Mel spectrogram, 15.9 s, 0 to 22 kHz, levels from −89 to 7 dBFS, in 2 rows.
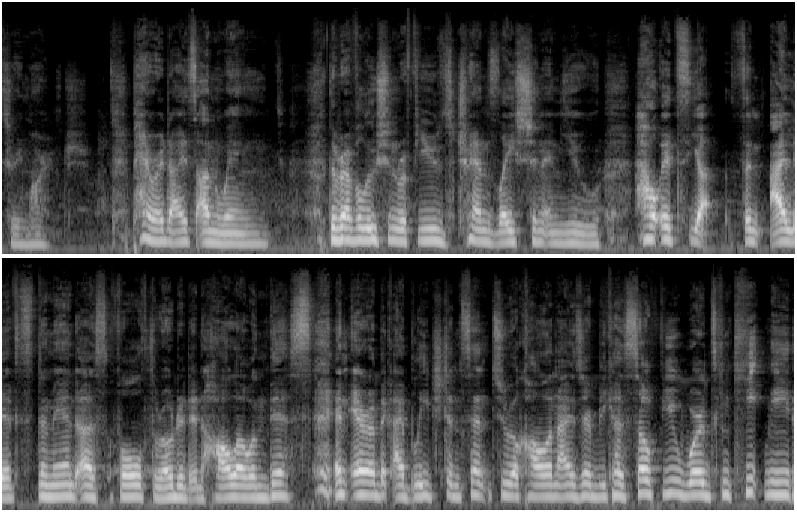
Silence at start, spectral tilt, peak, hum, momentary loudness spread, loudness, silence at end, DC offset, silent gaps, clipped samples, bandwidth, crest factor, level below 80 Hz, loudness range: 0.05 s; -7 dB/octave; 0 dBFS; none; 11 LU; -17 LUFS; 0 s; under 0.1%; none; under 0.1%; 16 kHz; 16 dB; -52 dBFS; 4 LU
